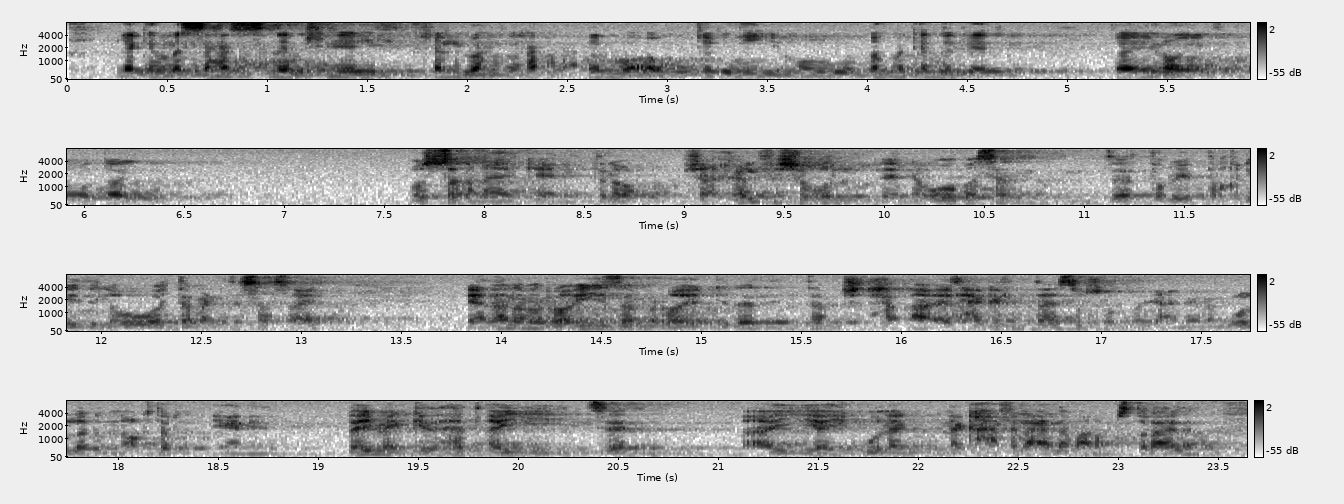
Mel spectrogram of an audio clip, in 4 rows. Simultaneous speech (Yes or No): No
